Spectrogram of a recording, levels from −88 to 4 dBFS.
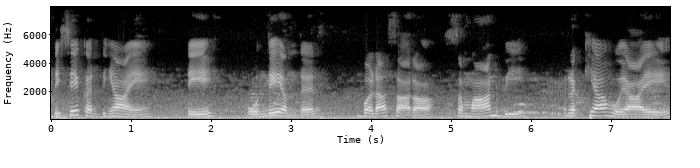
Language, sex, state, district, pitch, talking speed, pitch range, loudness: Punjabi, female, Punjab, Pathankot, 200 Hz, 110 wpm, 180-225 Hz, -14 LUFS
